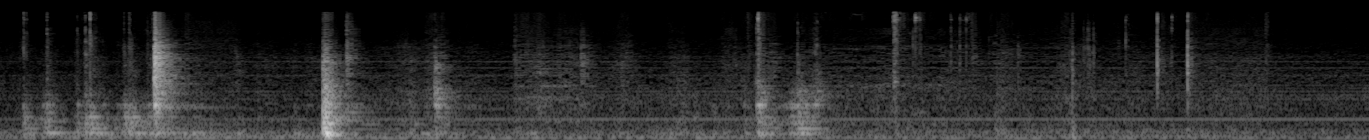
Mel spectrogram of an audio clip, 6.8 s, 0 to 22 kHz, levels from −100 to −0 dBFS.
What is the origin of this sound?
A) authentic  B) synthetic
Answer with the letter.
A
